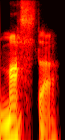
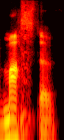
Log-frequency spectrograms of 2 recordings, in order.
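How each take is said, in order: First: Have is reduced to a short uh sound. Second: Both words are said fully and clearly. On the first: "or even muster" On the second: "Same with must have"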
